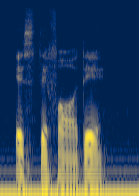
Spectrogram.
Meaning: use
- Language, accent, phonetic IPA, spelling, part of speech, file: Persian, Iran, [ʔes.t̪ʰe.fɒː.d̪é], استفاده, noun, Fa-استفاده.ogg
